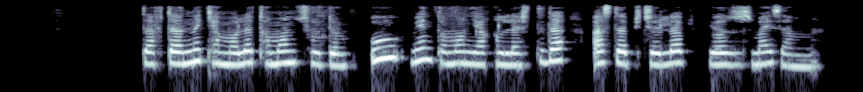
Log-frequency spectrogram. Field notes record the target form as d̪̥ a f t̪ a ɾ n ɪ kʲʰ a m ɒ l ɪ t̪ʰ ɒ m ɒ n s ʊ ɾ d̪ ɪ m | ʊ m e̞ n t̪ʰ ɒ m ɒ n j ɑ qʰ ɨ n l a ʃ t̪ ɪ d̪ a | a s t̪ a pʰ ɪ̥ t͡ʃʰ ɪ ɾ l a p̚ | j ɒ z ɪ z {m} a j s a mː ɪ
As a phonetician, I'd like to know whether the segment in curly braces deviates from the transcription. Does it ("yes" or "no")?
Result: no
